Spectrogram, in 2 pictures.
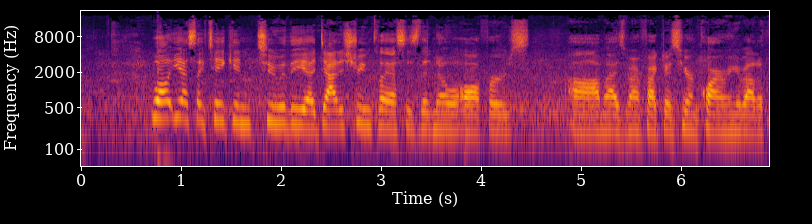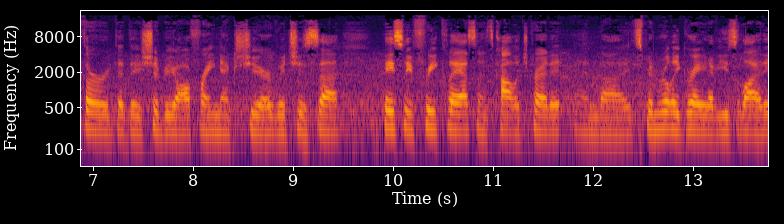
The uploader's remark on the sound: Live from Philadelphia: NOAA's Exhibit Program. This huge convention was an opportunity for NOAA men and women from a variety of backgrounds and expertise to meet face to face with thousands of science teachers. This is the first half of a two-part series recorded live at the event.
